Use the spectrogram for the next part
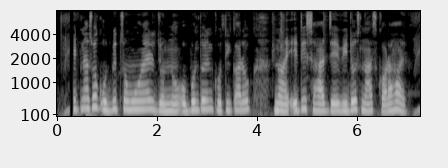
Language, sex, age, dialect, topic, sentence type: Bengali, female, 18-24, Standard Colloquial, agriculture, question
